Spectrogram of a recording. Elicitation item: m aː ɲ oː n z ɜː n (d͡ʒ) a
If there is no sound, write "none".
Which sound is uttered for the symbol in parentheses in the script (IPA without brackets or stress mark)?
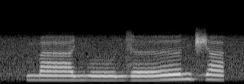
d͡ʒ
